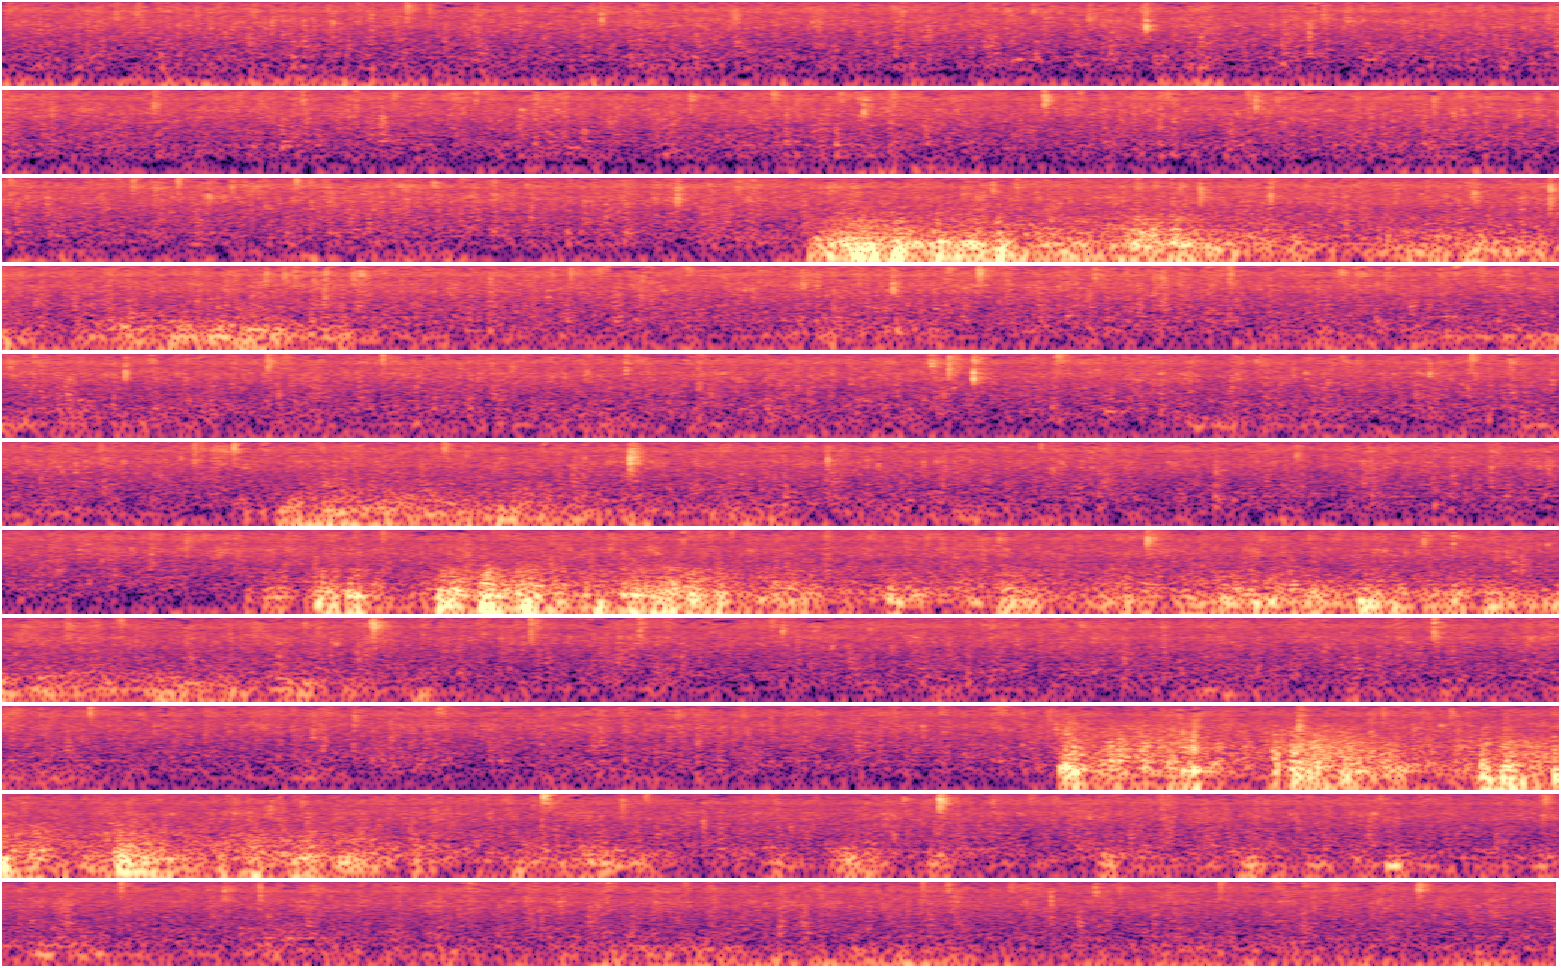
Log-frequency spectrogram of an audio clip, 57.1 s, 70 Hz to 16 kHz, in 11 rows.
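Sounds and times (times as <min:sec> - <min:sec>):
steady rain falling: 0:00.0 - 0:57.0
thunder rolling: 0:45.0 - 0:48.3.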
